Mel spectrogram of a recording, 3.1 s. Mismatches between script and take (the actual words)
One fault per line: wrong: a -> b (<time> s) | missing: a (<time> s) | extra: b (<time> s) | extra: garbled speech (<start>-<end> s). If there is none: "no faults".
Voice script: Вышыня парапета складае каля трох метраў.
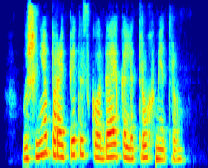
no faults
